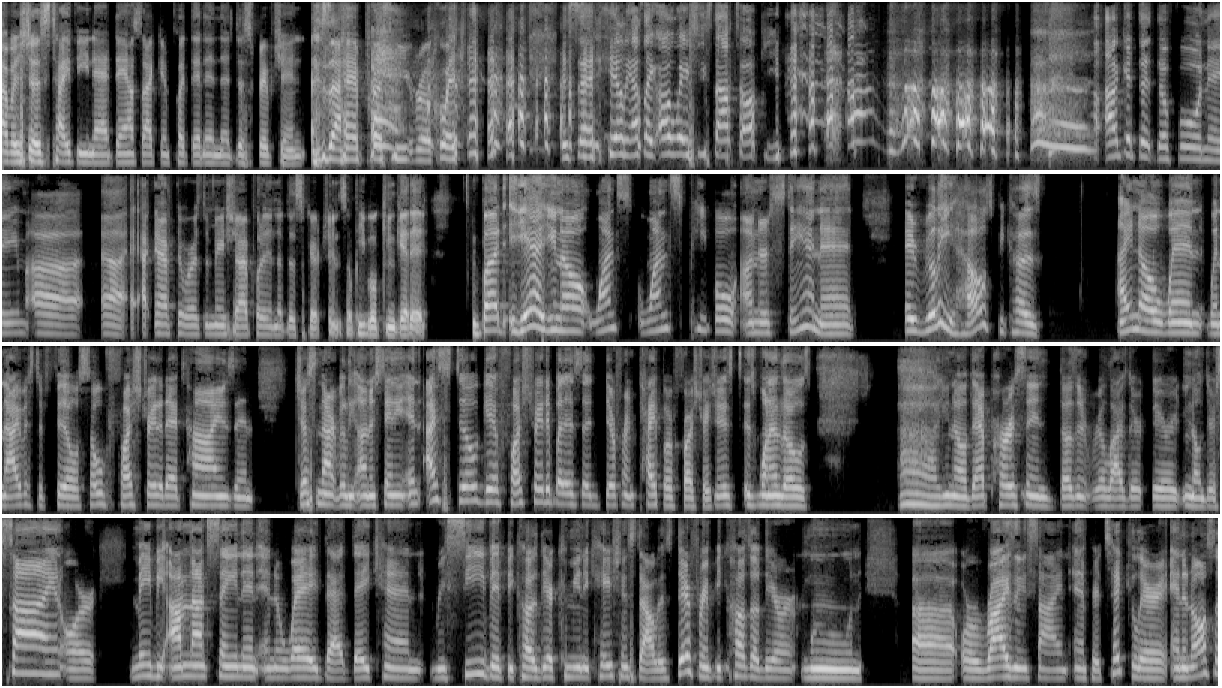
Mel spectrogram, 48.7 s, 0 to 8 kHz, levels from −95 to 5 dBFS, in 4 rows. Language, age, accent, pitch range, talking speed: English, 30-49, American, 160-215 Hz, 180 wpm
